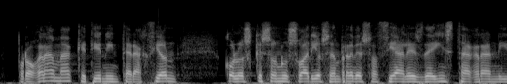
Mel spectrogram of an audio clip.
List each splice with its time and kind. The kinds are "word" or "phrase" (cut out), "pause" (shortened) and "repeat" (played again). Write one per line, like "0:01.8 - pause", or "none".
none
